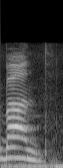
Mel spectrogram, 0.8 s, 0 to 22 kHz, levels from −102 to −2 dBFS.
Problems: constant background noise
